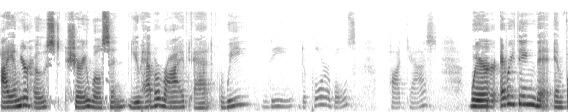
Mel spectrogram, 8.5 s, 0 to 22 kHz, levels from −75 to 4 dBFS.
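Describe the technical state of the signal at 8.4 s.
At 8.4 s the speech signal is intact, with only the room's own background noise present and no technical fault.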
